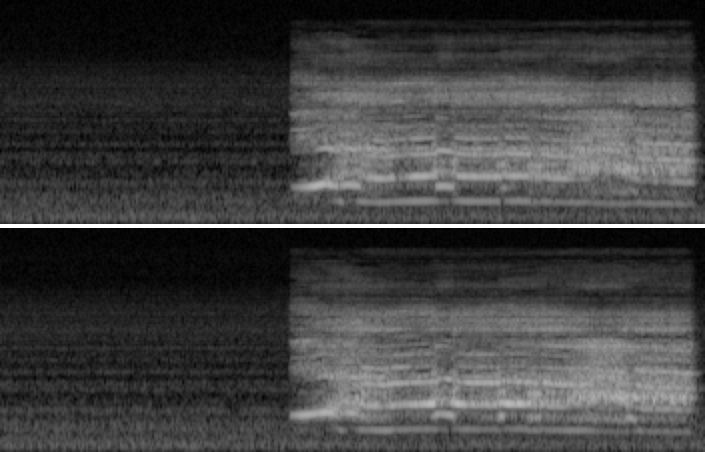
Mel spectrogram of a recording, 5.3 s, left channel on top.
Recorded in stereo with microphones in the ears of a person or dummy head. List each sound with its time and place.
2.2 s a scream: 20° right (ahead or behind), 2.5 m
